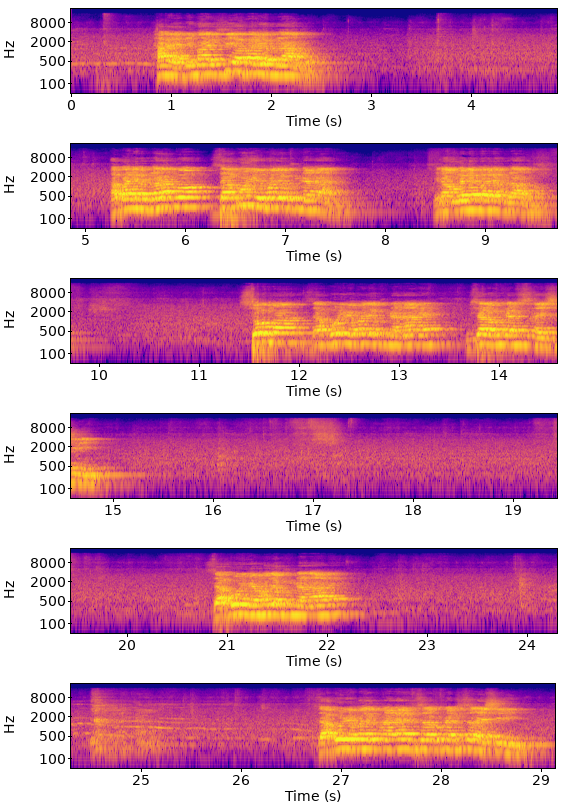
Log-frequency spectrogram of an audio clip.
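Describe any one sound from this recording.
A man speaks calmly in short bursts with pauses, close to a microphone.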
